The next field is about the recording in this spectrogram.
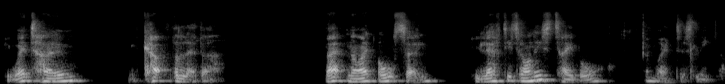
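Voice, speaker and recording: An English teacher reads a fairy tale aloud to young children, with expressive storytelling. His voice is a little high and quite breathy. The delivery rises and falls in a sing-song way. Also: measured pace, long pauses, rough recording. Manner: expressive storytelling with questions to listeners.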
